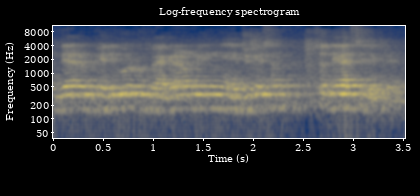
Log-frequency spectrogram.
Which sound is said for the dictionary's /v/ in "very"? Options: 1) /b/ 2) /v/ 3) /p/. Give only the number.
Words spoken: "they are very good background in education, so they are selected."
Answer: 1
